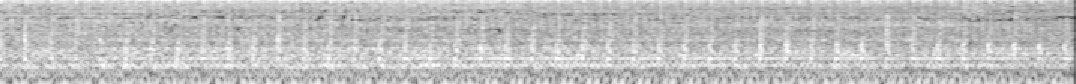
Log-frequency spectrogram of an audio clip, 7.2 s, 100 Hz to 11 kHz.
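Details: BMW X5 E53 with M54 inline-six at idle: sharp metallic knocking about three per second riding over the engine; connecting rod knock.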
